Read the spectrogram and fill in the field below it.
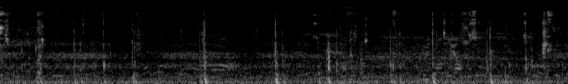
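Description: A basketball bounces on an outdoor court with dull thumps.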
